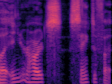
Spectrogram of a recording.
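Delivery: voice breaking mid-line, cracking and jumping high. Reading a favorite Bible verse aloud to listeners, voice cracks. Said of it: "Ooh, voice crack".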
